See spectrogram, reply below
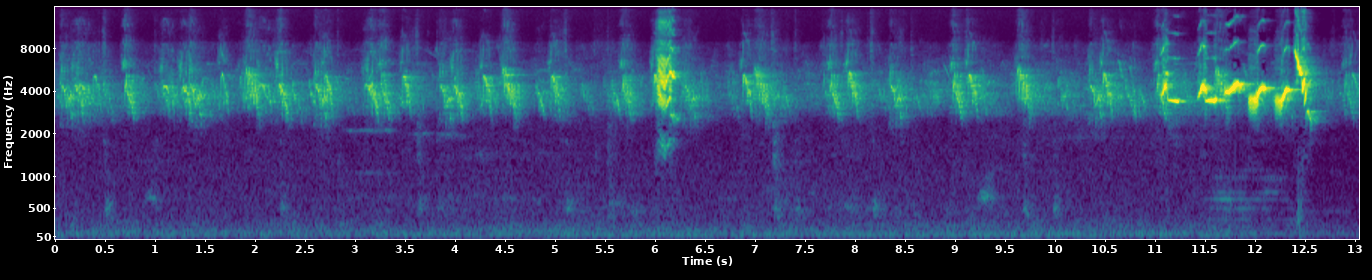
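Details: Double-collared seedeater opening its tui tui zel zel song in the morning. Short buzzy chirps repeat about four per second in a steady rhythm, ending in a loud burst of sharp whistled notes.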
